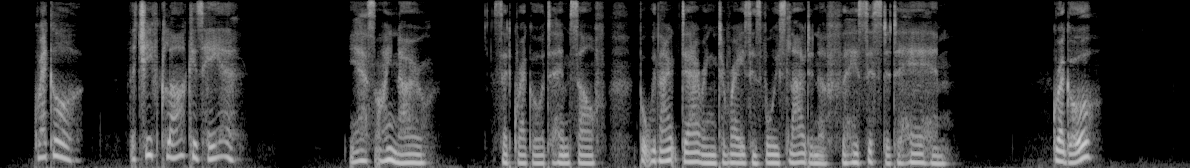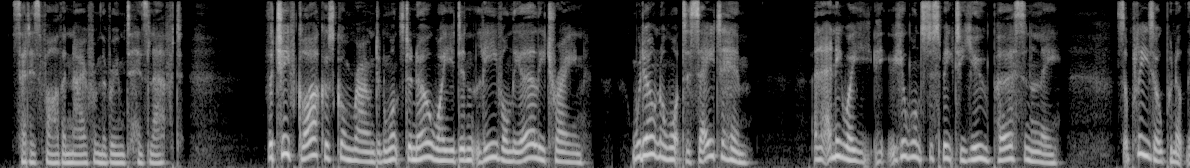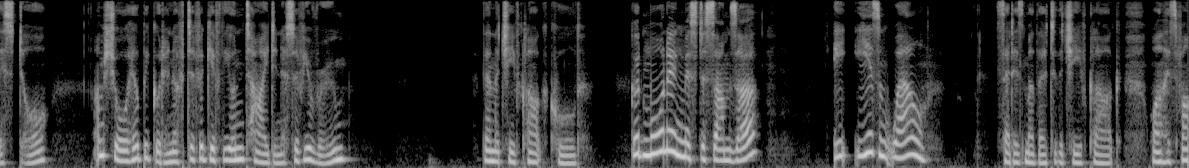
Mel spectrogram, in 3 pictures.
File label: Audiobook Fantasy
